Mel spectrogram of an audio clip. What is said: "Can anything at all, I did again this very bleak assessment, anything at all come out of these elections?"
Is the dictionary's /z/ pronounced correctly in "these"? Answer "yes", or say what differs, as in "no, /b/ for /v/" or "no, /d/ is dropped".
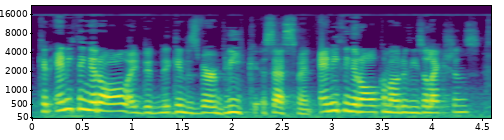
yes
